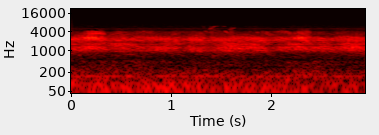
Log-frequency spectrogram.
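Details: Demoiselle crane flock calling en masse, a thick wash of overlapping rolling calls with a few higher rising notes standing out above the steady chorus.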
